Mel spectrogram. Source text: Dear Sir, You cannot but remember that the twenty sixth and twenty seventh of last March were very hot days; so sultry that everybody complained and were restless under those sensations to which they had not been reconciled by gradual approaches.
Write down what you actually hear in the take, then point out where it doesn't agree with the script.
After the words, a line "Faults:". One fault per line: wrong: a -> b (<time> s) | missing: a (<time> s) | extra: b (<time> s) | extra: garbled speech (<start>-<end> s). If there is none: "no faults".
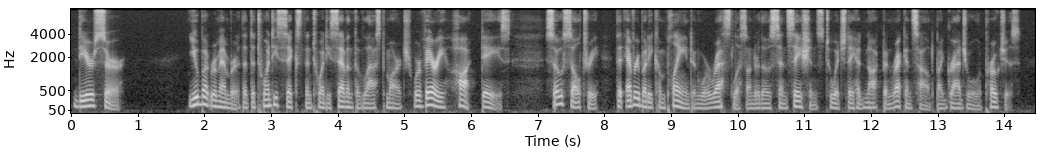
Dear Sir, You but remember that the twenty sixth and twenty seventh of last March were very hot days; so sultry that everybody complained and were restless under those sensations to which they had not been reconciled by gradual approaches.
Faults:
missing: cannot (1.9 s)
